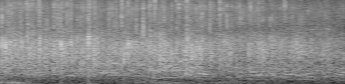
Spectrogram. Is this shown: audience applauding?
yes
